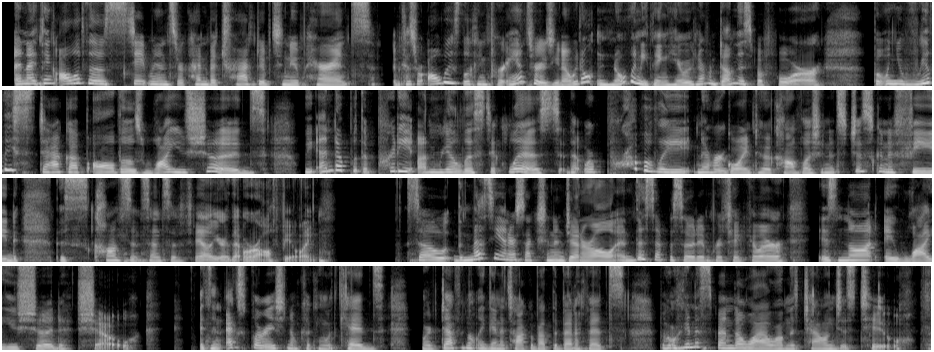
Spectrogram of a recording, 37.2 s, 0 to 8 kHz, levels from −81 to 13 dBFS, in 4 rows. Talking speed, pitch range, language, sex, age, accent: 185 wpm, 175-240 Hz, English, female, 20-39, American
